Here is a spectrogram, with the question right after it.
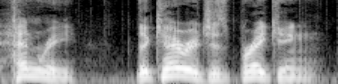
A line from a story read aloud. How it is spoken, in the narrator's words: he cried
